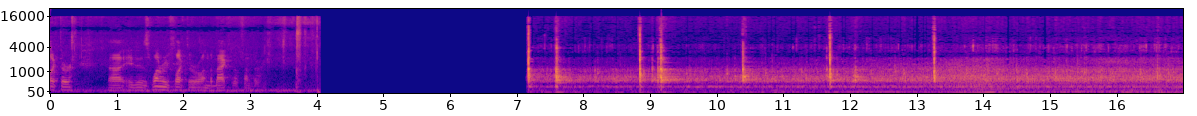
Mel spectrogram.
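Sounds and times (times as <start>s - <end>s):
road and wind noise: 7.2s - 17.0s.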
